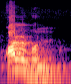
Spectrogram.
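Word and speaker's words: كلب: এদের অর্থ ভিন্ন অর্থ সম্পূর্ণ ভিন্ন অর্থ কিন্তু উচ্চারণ সিমিলার সাউন্ড তো আমরা প্রথম যে শব্দটা দেখব প্রথম জোড়ার মধ্যে আছে একটা হচ্ছে কলবন কলবন মানে হচ্ছে অন্তর বা কলব যেটা আমরা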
